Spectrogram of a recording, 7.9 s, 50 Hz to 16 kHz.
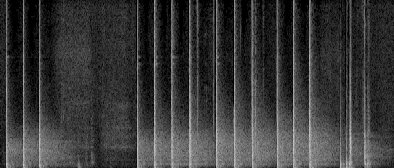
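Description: Old PTO seal on an International Harvester 1086 tractor being driven out with a screwdriver struck by a hammer: about sixteen sharp metallic strikes, close and loud, in two bursts separated by a short pause.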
